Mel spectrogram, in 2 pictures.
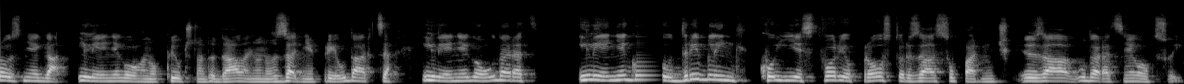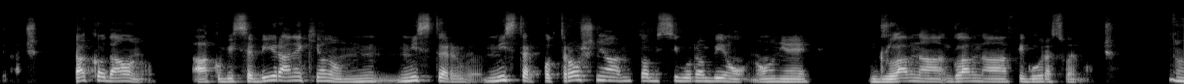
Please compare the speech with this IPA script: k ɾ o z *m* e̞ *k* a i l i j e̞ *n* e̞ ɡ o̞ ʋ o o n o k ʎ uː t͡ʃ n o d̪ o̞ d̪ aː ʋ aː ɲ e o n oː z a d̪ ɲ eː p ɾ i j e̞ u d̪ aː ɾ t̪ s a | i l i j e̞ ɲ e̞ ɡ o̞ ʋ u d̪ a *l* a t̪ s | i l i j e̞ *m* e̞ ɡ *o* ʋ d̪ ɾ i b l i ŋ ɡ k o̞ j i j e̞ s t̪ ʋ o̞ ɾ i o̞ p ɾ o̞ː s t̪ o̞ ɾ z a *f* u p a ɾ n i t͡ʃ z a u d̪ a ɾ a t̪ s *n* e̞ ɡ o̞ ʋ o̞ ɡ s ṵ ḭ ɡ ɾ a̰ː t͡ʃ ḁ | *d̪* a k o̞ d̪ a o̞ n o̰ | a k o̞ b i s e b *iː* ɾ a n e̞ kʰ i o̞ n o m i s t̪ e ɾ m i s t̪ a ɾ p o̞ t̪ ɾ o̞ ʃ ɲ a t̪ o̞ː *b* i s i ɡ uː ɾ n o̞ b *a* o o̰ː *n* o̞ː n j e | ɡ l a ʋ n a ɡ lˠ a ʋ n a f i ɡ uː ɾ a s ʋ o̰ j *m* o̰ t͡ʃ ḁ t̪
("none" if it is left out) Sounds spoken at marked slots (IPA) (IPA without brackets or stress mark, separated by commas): ɲ, ɡ, ɲ, ɾ, ɲ, o, s, ɲ, t̪, iː, b, i, n, m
